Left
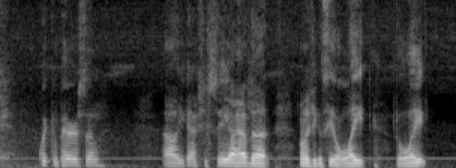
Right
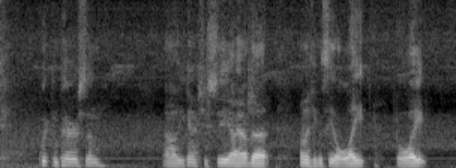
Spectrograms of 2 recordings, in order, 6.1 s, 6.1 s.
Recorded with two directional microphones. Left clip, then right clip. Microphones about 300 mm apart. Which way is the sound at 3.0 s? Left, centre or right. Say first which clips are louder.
Left 5 dB; left.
